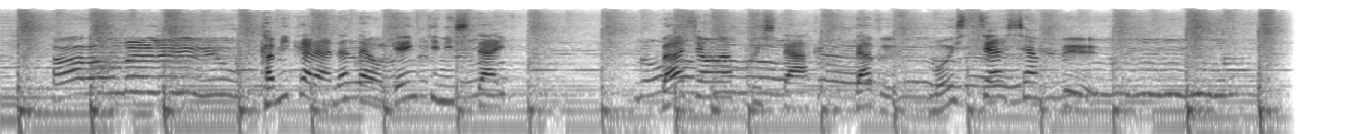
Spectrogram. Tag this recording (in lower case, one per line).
music
speech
